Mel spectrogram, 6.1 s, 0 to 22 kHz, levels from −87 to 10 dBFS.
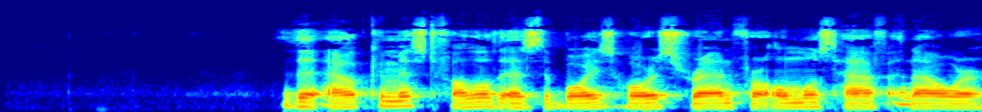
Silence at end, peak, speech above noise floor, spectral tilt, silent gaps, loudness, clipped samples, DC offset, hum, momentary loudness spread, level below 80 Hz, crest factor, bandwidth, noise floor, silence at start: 0 s; 0 dBFS; 57 dB; -5 dB/octave; none; -13 LUFS; under 0.1%; under 0.1%; none; 4 LU; -54 dBFS; 14 dB; 12.5 kHz; -68 dBFS; 1.75 s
